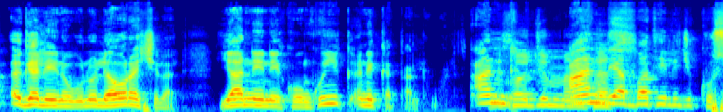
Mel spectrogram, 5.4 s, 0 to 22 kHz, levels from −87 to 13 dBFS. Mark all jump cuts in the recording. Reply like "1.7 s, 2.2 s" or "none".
3.5 s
